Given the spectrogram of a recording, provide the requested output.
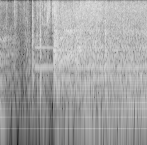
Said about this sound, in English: All right, well, engine's running. We'll go over here by it and see if we hear the squealing sound. No, I don't hear the squealing anymore.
